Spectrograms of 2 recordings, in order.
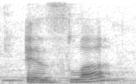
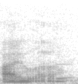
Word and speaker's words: Isla: name and they're like Isla her name's aiyla do you not know how to say Island do you not know how to say Isle because her name is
